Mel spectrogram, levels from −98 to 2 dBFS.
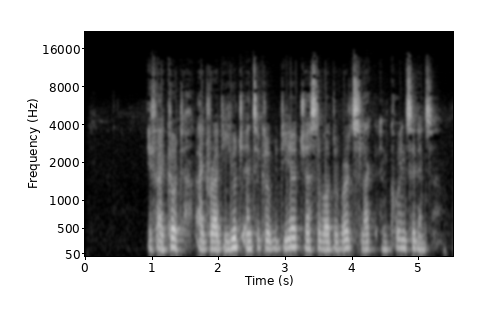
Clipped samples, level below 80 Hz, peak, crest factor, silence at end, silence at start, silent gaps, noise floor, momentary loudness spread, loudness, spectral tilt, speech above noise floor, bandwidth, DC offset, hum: under 0.1%; -62 dBFS; -4 dBFS; 22 dB; 0.3 s; 0.95 s; none; -73 dBFS; 11 LU; -25 LUFS; -3.5 dB/octave; 47 dB; 14.5 kHz; under 0.1%; none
